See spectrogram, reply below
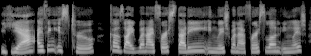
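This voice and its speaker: A woman's voice: high-pitched, normal speed, a bit bright, clean tone, dry recording, studio quality. A young Thai woman with a Thai accent, a guest chatting casually and loosely, full of "like" and "you know". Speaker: guest, TikTok creator. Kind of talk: casual interview chat.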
